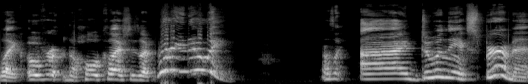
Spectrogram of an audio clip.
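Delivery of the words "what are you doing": acted, very high, alarmed, freaked-out outburst. Speaker recounting a class experiment, the teacher calling across the whole class, imitating teacher freaking out. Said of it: "my teacher saw me and freaked out".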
